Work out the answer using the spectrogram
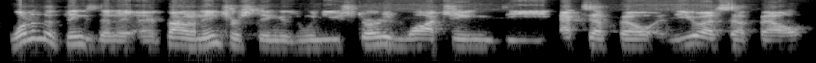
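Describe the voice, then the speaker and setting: A man's voice: on the high side, big pitch swings, fairly quick, vocal fry, husky, dry recording. A man joining a sports talk show as a chatty, self-deprecating guest. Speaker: guest co-host. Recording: dull, dry remote line.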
